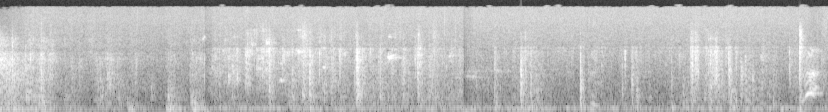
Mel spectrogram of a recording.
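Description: Scuffling, knocks and thuds of a struggle and fistfight, irregular and scattered throughout, over the steady low hum of an old film soundtrack.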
